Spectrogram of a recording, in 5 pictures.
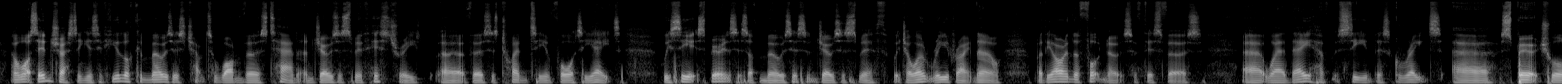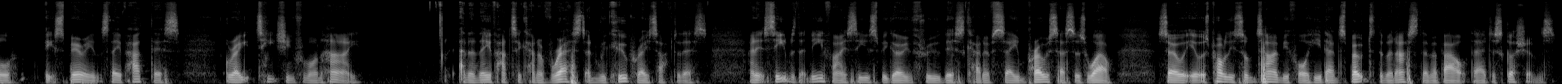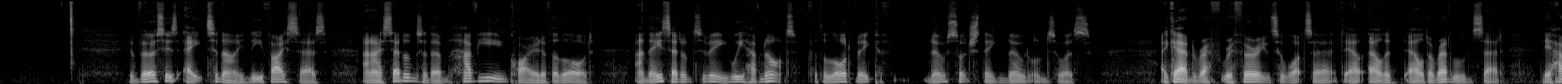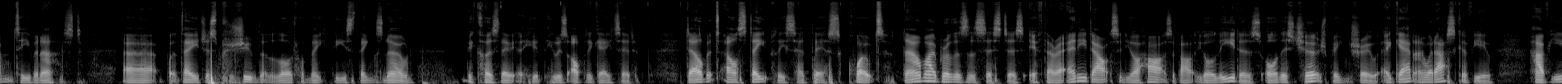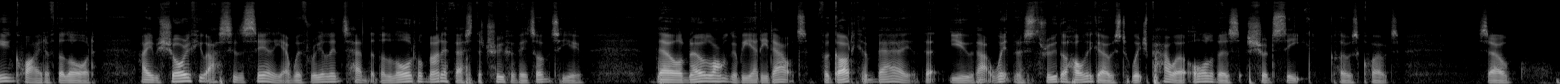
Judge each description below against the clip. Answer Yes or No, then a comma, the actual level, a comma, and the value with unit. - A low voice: Yes, low, 100 Hz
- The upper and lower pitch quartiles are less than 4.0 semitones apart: Yes, average, 3.6 semitones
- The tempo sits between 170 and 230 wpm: Yes, fast, 205 wpm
